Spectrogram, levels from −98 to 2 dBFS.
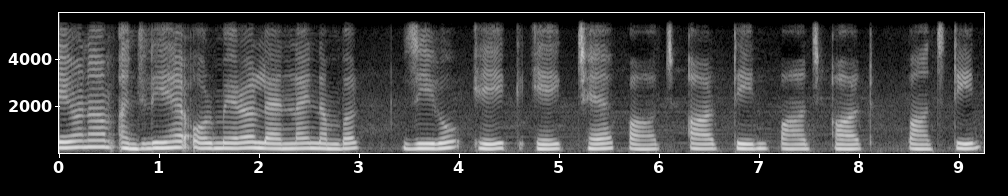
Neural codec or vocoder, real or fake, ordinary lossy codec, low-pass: codec, 16 kHz, 0.9 kbps, LongCat-Audio-Codec; fake; none; 5.4 kHz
